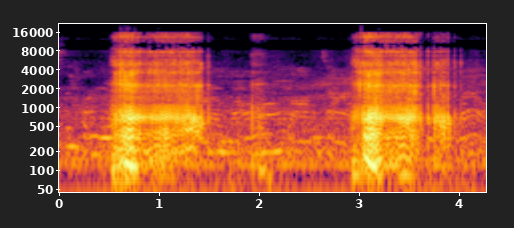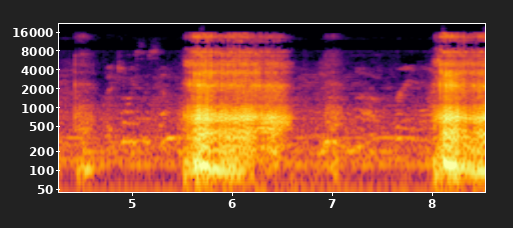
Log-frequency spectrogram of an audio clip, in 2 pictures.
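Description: Loud rough rattling snores on each breath in, four in about eight seconds, with quiet breathing between: snoring.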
